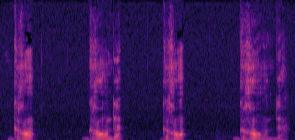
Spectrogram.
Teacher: As you know, in French, the last consonant, in this case the D or the S, are silent. So it only changes when we have the added E. In that case, we hear the D.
